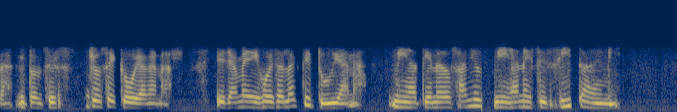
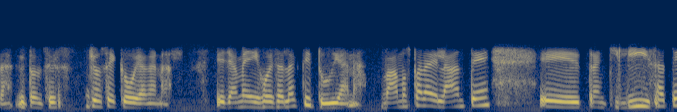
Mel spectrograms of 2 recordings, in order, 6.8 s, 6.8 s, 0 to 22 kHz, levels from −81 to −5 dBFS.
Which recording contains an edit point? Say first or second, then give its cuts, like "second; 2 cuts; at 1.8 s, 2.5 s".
first; 2 cuts; at 3.7 s, 4.8 s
